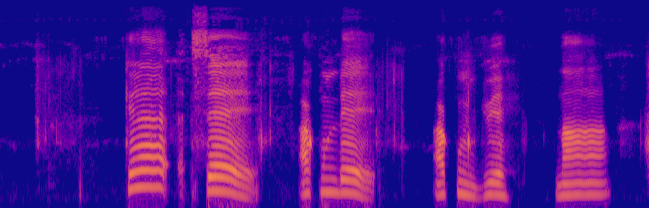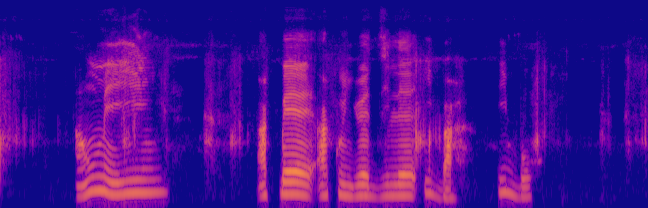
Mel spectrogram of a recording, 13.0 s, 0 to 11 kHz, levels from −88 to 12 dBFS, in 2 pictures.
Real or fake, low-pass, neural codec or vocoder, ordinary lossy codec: real; 9.9 kHz; none; Opus, 24 kbps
